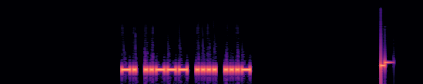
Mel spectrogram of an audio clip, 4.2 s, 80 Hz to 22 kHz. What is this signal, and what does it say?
Morse code, heard as a keyed tone, about 37 wpm, 700 Hz. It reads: N2HV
